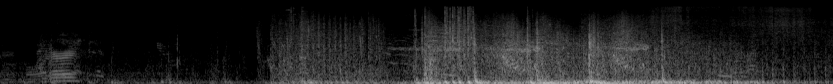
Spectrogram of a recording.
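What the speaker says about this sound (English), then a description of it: "Mortar, watch our left here. Fucking mortar." Mortar fire lands near a trio during a Call of Duty Warzone Resurgence match. A faint voice comes first, then heavy blasts and crackling bursts of gunfire build loud and close, repeating over the last few seconds.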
